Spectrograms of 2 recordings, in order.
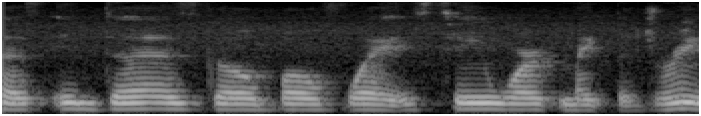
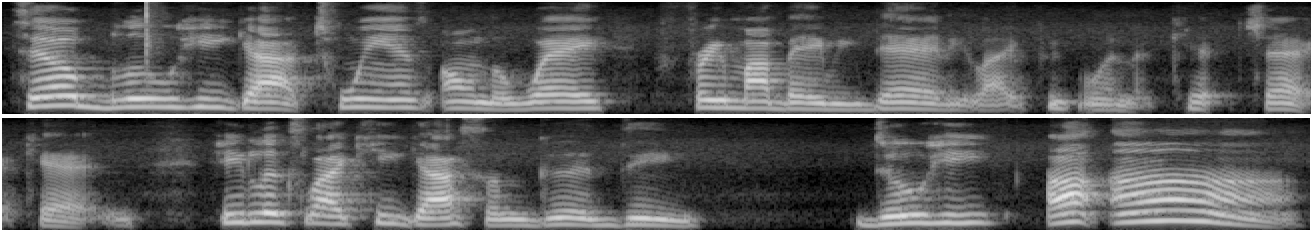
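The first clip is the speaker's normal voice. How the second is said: excited loud; 8 dB louder than usual. Real, not acted. Excited reacting to the live.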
